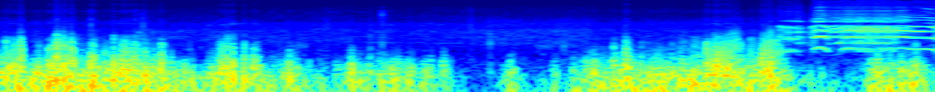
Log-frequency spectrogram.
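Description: Low rumbling noise on the microphone with scattered knocks, then about five seconds in a drawn-out animal call with a wavering pitch, of the crowing kind.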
